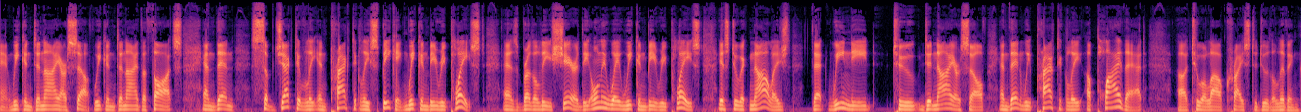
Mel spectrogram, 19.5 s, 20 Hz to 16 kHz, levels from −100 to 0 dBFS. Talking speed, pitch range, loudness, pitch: 165 wpm, 110-130 Hz, -18 LUFS, 120 Hz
